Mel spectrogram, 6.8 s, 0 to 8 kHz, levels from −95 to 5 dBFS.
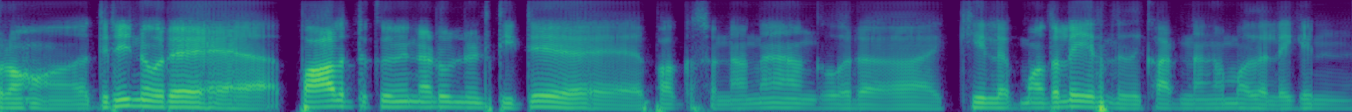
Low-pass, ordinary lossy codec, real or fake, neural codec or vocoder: none; none; fake; codec, 16 kHz, about 1 kbps, DyCAST, with the encoder's durations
